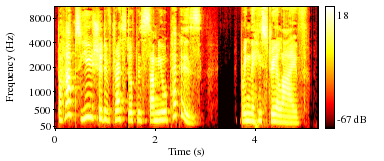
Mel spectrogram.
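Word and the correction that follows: Pepys: Isn't it pronounced Samuel Peeps? – Is it? Is that me just not pronounce? You know when you've never heard a word said out loud? I'm doing that right now. – Yeah, I think it's Samuel Peeps.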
